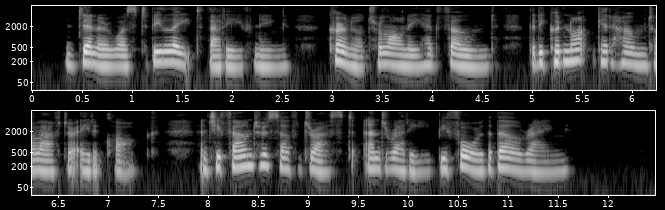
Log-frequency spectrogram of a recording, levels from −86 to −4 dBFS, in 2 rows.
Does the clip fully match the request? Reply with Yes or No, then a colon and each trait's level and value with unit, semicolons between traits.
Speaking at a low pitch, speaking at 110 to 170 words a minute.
No: medium, 160 Hz; average, 160 wpm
